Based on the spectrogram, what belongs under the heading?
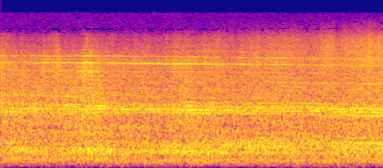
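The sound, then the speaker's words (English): A loud, steady roar of an airplane passing overhead, a broad continuous engine drone with a faint high whine, without any talking; flying over an amphitheater a few miles from the Louisville airport during a performance of The Merry Wives of Windsor. “In a recent performance of the slapstick play, The Merry Wives of Windsor, the aircraft soared over after an actor delivered a rather on-the-nose line.”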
